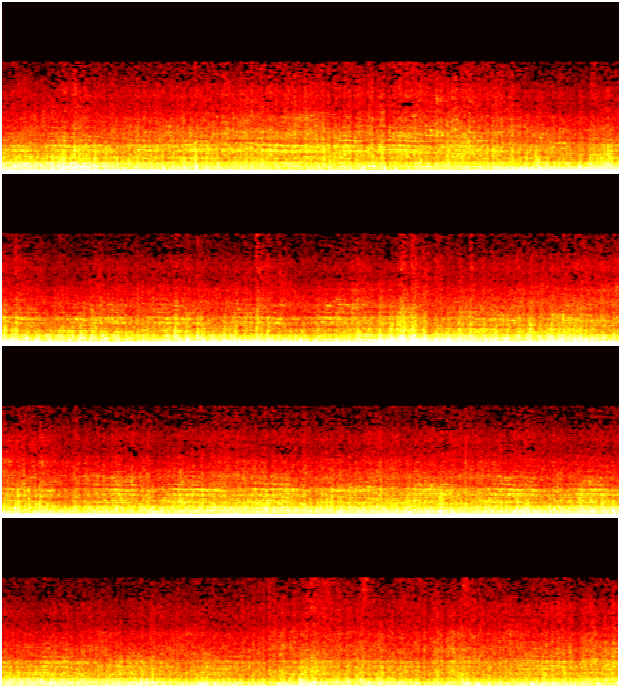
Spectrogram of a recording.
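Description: Cars of a CSX mixed freight train (boxcars, covered hoppers, tank cars) passing close by, their steel wheels rolling over the rails in a loud, steady noise throughout.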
